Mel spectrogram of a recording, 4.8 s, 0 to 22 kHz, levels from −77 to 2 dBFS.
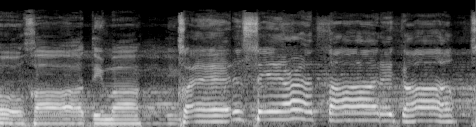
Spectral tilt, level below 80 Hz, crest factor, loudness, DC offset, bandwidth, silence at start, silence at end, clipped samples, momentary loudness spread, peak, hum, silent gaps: -5 dB/octave; -36 dBFS; 12 dB; -12 LUFS; under 0.1%; 16 kHz; 0 s; 0 s; under 0.1%; 3 LU; 0 dBFS; none; none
